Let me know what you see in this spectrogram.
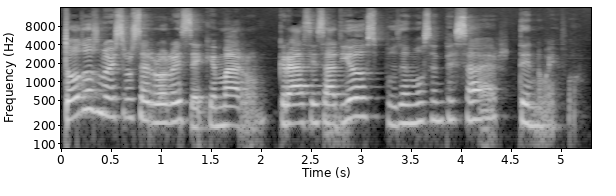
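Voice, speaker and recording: A man's voice: very high voice, a little slow, vocal fry, slight background noise, exaggerated voice. A woman voicing a man, an upbeat inventor speaking to his staff with cheerful resolve. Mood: resolute.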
